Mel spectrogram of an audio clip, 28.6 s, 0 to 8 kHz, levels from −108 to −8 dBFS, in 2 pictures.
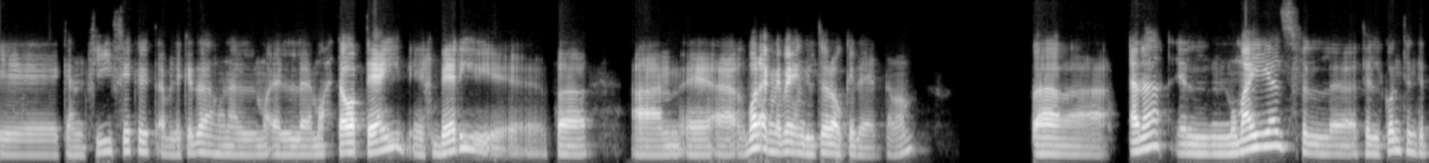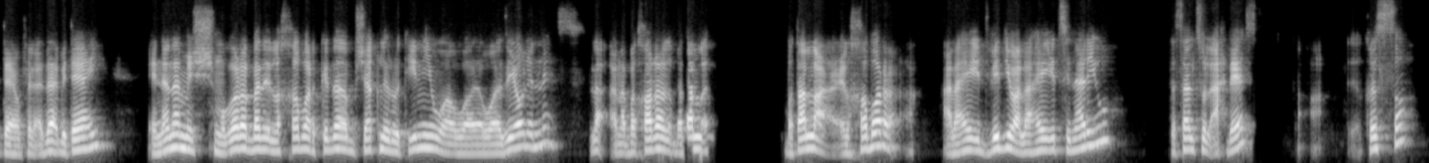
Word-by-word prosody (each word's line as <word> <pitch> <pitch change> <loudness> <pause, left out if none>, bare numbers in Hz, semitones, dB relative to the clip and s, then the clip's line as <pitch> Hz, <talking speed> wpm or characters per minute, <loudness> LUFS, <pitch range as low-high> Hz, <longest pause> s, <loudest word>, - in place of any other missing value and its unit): آآ، 100 -1 -7
كان 100 0 -9
في 140 +9 -8
فكرة 145 0 -4
قبل 105 -1 -6
كده 130 +4 -2
هو 115 -2 -8
أنا 110 -1 -6
الم 105 +2 -7
المحتوى 105 +5 +3
بتاعي 160 +8 +4
إخباري، 110 - +1 0.7
ف - - +2 0.7
عن 100 +1 -1
آآ، 105 0 -2
أخبار 185 - +7
أجنبية، 140 -3 +4
إنجلترا 120 +1 +2
وكده 105 -1 -4
يعني 95 0 -10
تمام، 115 - -10 1.2
ف - - -3 1.0
أنا 190 +9 +4
المميز 125 - +2
في 140 - -4
ال 115 -2 -4
في 115 -1 -4
الcontent 150 +4 -2
بتاعي 120 -3 -1
وفي 110 0 -5
الأداء 145 -1 +2
بتاعي، 175 +11 0 0.4
إن 115 - -1
أنا 195 +4 +4
مش 170 -4 -1
مجرد 165 +7 +3
بانقل 170 -3 +2
الخبر 170 +4 -1
كده 170 +3 +1
بشكل 160 +3 -2
روتيني، 170 +7 -1
و 175 - -1
و 115 -1 -1
وأذيعه 120 +11 +2
للناس، 220 +3 -8
لأ، - - -6
أنا 120 - -3
باخر 160 +6 +2
باطلع 175 +8 +1 0.8
باطلع 170 +3 +2
الخبر 175 - +2
ع 195 - -15 0.3
على - - -1
هيئة 155 -1 -1
فيديو، 175 +8 +2
على 130 -1 +3
هيئة 160 +4 -1
سيناريو، 220 - -2 0.5
تسلسل 165 -2 -2
أحداث - - 0 0.6
ع - - -22 0.4
قصة 210 - -4
140 Hz, 130 wpm, -22 LUFS, 115-175 Hz, 1.2 s, أخبار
